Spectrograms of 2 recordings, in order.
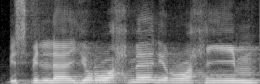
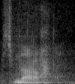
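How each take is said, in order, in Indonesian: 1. Frasa itu diucapkan dengan lantang, jelas dan keras. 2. Frasa itu diucapkan pelan, hampir tanpa suara.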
